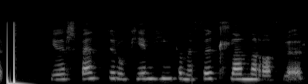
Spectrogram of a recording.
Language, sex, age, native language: Icelandic, female, 18-19, Icelandic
